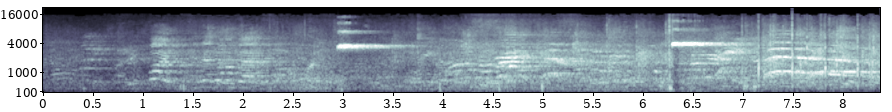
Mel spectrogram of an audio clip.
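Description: Spectators shouting in a gymnasium during a wrestling match. A referee's whistle gives a short blast about three seconds in and another about six seconds in, the second with a sharp slap on the mat, the signal that the match has ended in a pin.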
